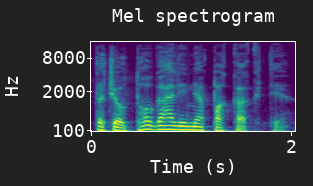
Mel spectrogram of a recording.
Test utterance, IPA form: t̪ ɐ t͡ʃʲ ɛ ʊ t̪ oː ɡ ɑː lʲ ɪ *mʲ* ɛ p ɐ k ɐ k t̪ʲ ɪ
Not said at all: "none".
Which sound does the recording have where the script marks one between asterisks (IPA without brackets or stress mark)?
nʲ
